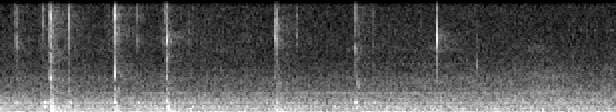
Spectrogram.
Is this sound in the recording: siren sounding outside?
no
